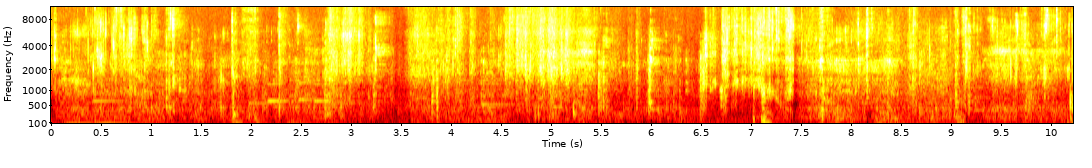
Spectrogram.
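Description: Close-miked eating: biting into and chewing grilled mackerel, with a constant run of wet mouth clicks, smacks and crackles.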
